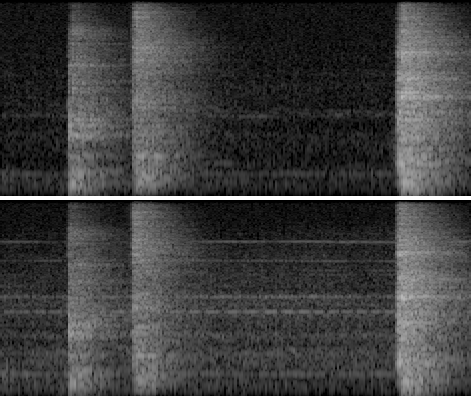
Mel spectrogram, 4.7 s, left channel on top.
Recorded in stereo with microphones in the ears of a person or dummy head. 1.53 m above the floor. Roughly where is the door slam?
Right.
